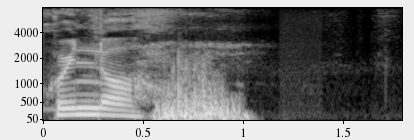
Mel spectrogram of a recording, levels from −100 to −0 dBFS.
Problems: background sounds at intervals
